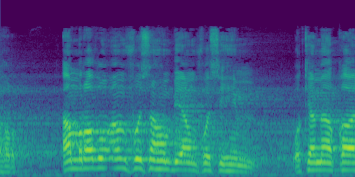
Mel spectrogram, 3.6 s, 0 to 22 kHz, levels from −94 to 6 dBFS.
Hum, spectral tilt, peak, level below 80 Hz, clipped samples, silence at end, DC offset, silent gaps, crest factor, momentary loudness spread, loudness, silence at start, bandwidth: none; -5 dB/octave; -2 dBFS; -52 dBFS; under 0.1%; 0 s; under 0.1%; none; 16 dB; 16 LU; -17 LUFS; 0 s; 12 kHz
